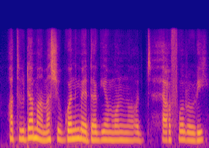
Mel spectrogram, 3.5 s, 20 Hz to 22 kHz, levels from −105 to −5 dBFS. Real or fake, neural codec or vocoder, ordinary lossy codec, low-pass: fake; codec, 16 kHz in and 24 kHz out, 0.6 kbps, FocalCodec, streaming, 2048 codes; none; 10.8 kHz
